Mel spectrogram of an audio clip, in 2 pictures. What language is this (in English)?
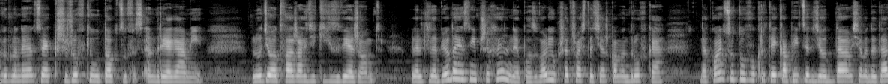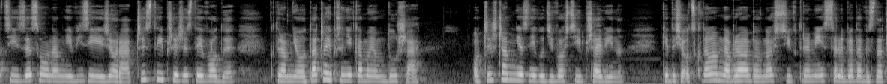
Polish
